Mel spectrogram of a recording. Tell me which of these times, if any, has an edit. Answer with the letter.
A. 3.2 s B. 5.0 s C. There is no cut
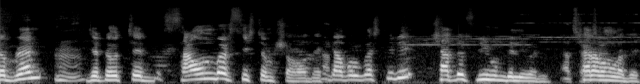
A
